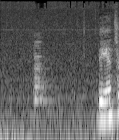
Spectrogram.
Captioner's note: timer buzzes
